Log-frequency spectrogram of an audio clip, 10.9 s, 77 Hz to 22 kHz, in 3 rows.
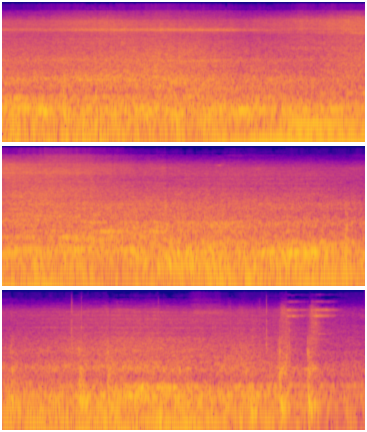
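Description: A Class 172 diesel multiple unit pulls into Stourbridge Junction station, with a steady engine drone and rolling wheel noise that ease off, ending in sharp metallic brake squeals near the end.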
